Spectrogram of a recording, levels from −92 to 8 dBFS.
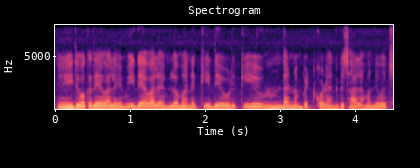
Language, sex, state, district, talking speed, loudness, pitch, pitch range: Telugu, female, Telangana, Hyderabad, 160 wpm, -15 LUFS, 200 Hz, 190-215 Hz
